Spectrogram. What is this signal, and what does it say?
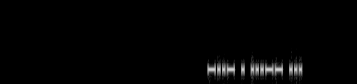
Morse code, heard as a keyed tone, about 50 wpm, 700 Hz. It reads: XE3S
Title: DXCC-100 Call Signs - 4 Characters - Repeated 3x - 50wpm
